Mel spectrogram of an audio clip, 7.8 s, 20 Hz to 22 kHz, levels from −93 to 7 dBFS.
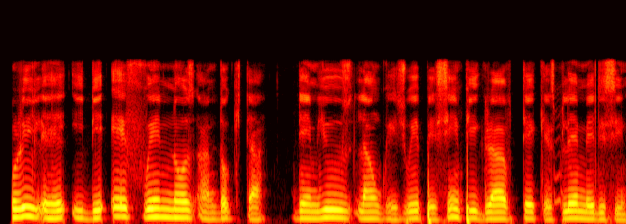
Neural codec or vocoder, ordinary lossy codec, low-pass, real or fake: none; none; 7.2 kHz; real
